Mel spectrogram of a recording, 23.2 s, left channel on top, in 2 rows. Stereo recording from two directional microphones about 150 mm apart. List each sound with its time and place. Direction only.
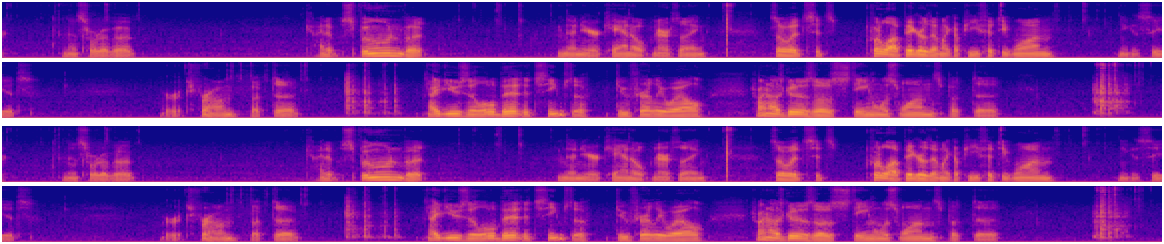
0.5 s speech: 30° left (ahead or behind)
3.0 s speech: 30° left (ahead or behind)
5.5 s speech: 30° left (ahead or behind)
13.2 s speech: 35° left (ahead or behind)
15.1 s a sound: 10° left (ahead or behind)
15.8 s speech: 30° left (ahead or behind)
